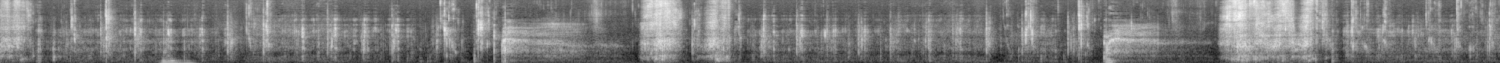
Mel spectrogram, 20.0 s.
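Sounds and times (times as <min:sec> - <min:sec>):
wet chewing with lip smacks: 0:00.1 - 0:06.7, 0:09.2 - 0:14.7, 0:16.3 - 0:20.0.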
